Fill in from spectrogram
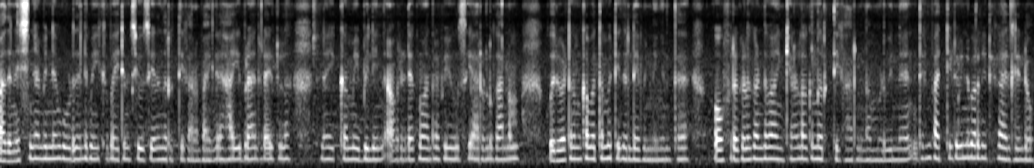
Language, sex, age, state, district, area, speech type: Malayalam, female, 18-30, Kerala, Palakkad, rural, spontaneous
